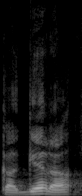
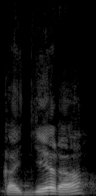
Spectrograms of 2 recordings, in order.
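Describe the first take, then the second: First: The middle consonant is a hard g sound. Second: The middle consonant is a soft y-like sound. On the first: This is how the Bahaya name it. "They call it Kagera" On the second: This is how the speaker's own community names it. "We put a Y"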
